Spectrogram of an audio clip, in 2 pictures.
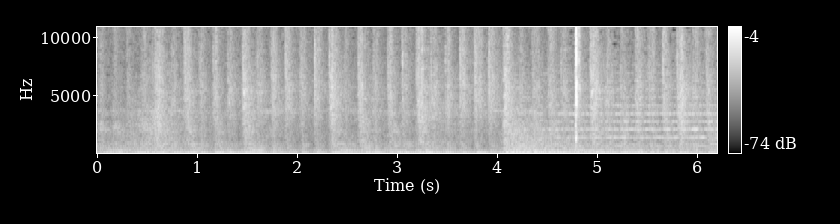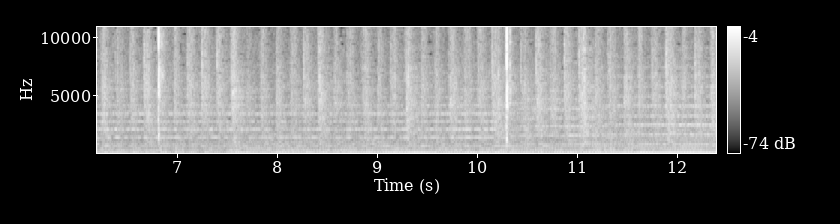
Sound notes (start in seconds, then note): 0.4 dramatic music intensifies; 5.4 keys clicking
